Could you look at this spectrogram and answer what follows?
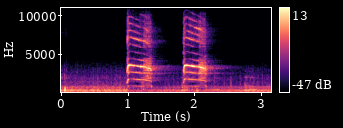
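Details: Pileated woodpeckers, four birds together, two harsh nasal call bursts about a second apart, each a quick run of stacked notes, over a low steady hum.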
